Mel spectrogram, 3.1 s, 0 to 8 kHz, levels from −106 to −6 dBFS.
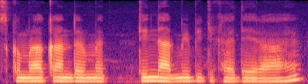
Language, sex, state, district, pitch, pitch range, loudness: Hindi, male, Arunachal Pradesh, Papum Pare, 115 Hz, 115-120 Hz, -18 LUFS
